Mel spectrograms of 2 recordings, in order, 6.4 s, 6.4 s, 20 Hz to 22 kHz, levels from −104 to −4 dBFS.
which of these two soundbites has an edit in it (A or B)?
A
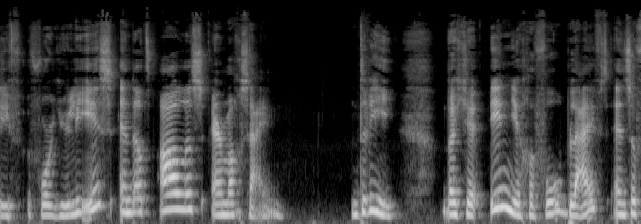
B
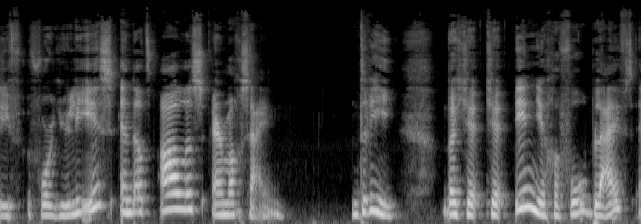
B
